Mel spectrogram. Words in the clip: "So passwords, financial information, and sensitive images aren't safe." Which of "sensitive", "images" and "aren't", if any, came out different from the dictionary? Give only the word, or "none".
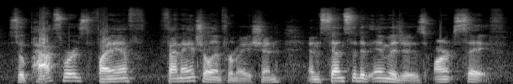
none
